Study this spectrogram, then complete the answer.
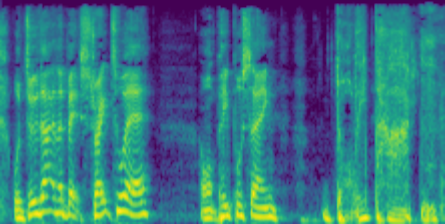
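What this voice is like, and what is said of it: Usual voice. Nothing is said of it.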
